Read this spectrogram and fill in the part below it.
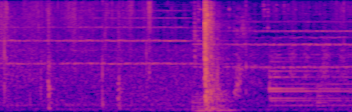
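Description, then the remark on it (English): A car door slams shut with one heavy thunk as a man gets out of an open-top car parked outside the Foundry warehouse, preceded by a few faint clicks and followed by a low, steady tonal hum. “Dooley gets out of his car.”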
